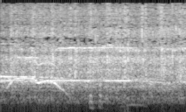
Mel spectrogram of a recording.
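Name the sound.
applause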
